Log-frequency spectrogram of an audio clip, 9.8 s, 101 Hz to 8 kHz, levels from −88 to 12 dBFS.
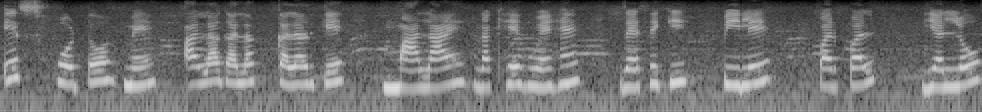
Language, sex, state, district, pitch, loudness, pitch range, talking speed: Hindi, female, Madhya Pradesh, Katni, 295 Hz, -13 LUFS, 270-320 Hz, 105 wpm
